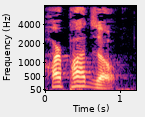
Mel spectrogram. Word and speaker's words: harpazo: H-A-R-P-A-Z, long O, harpazo.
